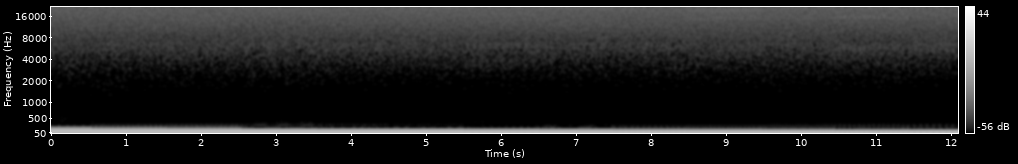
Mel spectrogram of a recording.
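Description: A pure, steady low electronic tone that comes in abruptly and falls in pitch in small steps over the first several seconds, then holds as a deep hum.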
